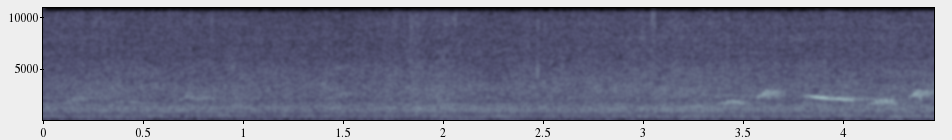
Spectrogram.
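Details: Honey bees flying at the entrance of their hive produce a constant low droning hum; toward the end a short thin bird whistle rises above the buzz.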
